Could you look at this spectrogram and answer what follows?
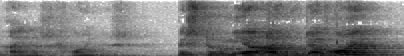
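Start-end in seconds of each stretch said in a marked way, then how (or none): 1.7-4.0 loud. Acted. The Lord asks Peter.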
